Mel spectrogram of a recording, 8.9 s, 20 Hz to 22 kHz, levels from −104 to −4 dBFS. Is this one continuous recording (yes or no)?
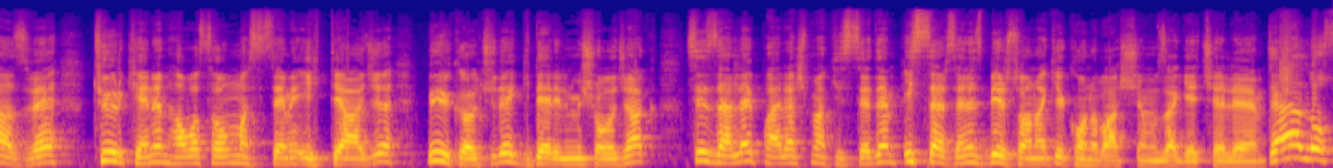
yes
